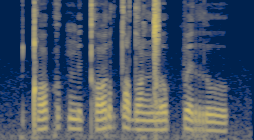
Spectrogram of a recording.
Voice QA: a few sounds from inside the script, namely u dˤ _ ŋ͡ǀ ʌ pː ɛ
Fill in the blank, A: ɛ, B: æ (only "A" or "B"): B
